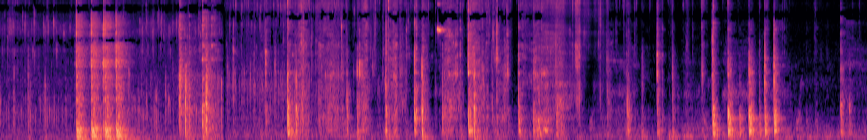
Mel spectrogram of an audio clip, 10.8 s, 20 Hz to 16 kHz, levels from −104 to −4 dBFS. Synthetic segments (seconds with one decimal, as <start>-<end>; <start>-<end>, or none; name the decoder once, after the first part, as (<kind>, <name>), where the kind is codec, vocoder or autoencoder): 6.8-7.6 (autoencoder, DAC-VAE)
